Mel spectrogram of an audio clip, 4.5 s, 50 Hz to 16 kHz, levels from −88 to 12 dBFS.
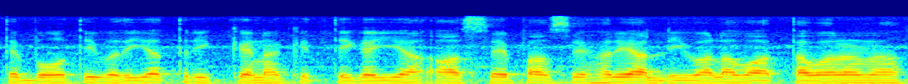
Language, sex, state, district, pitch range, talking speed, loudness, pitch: Punjabi, male, Punjab, Kapurthala, 115-120 Hz, 185 wpm, -16 LUFS, 115 Hz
